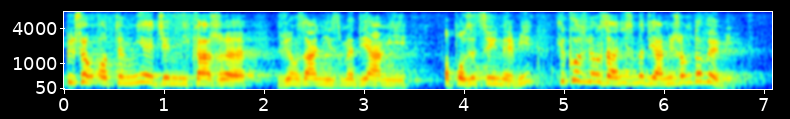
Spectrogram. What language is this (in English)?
Polish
